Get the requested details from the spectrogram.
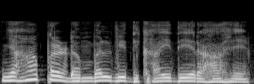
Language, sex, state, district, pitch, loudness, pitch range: Hindi, male, Jharkhand, Ranchi, 155 Hz, -13 LUFS, 140-175 Hz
